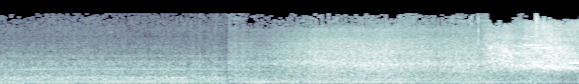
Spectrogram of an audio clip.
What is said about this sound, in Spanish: Cornelio da un volantazo y se detiene al encontrar el camino bloqueado por un carro de combate en llamas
